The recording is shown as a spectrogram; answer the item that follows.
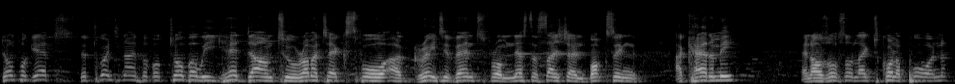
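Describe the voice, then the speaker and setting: Man, boxing ring announcer, raised pitch. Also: steady tone, normal speed.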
